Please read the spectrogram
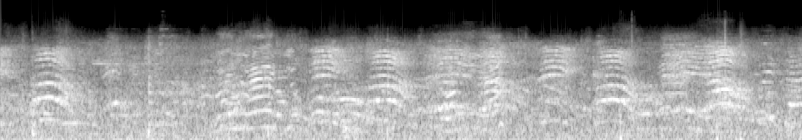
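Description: Many young children talking and calling out at once, high-pitched overlapping voices.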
